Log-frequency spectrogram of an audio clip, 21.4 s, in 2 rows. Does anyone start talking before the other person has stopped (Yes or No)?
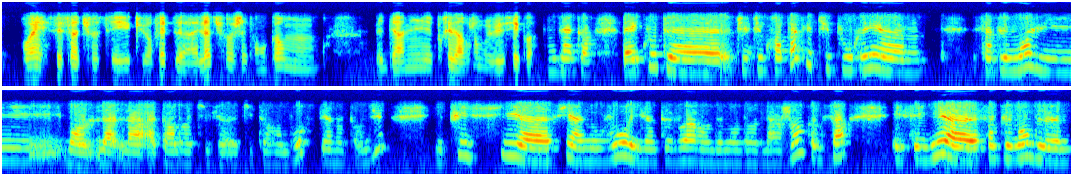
No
